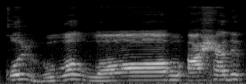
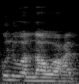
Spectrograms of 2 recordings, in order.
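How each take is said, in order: First: It is recited slowly, with each sound clear. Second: It is recited quickly, with sounds run together. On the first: The speaker calls it right. "तो दुरुस्त इस तरीके से पढ़ेंगे" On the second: The speaker calls it wrong. "बाद इसको जल्दी पढ़ जाते हैं बस"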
